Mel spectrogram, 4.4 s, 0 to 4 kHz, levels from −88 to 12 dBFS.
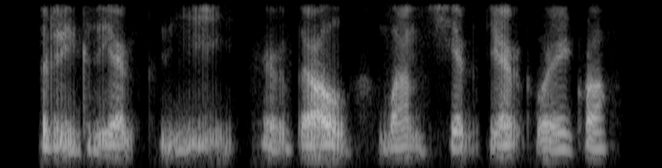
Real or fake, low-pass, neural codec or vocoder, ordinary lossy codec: fake; 3.6 kHz; autoencoder, 44.1 kHz, a latent of 192 numbers a frame, MeloTTS; AAC, 32 kbps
